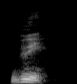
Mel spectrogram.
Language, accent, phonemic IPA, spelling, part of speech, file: French, France, /bɥe/, buée, noun, LL-Q150 (fra)-buée.wav
- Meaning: 1. laundry 2. condensation, steam, mist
